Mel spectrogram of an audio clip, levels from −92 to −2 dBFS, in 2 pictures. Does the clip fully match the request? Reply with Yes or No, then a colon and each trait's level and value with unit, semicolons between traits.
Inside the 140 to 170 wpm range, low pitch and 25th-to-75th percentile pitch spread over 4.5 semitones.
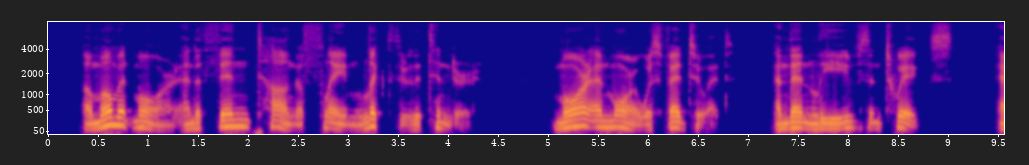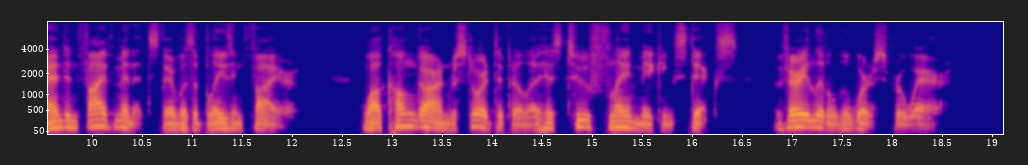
Yes: average, 160 wpm; low, 105 Hz; wide, 5.4 semitones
